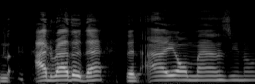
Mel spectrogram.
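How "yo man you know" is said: Toronto man's accent. Comparing accents in conversation, demonstrating a Toronto man's accent. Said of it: "a Toronto man's accent".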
